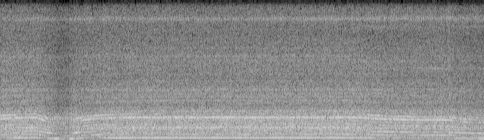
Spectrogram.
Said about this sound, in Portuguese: E eu vou usar o liquidificador, ó. Deixa eu botar um nabo aqui, cozidinho. Um tiquinho da água que estava na panela só para empurrar a batida. E vamos bater, para a gente ter um purê bem firme, ó.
